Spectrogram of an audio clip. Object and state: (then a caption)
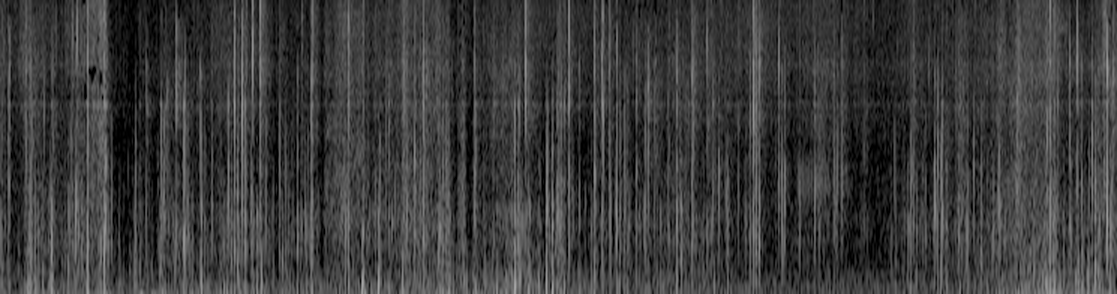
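Plastic shower cap being crinkled. A printed plastic shower cap, soft and empty, is scrunched and crinkled with both hands right next to the microphones. Dense, continuous crackling and crinkling runs throughout, with bursts of bright, sharp crackle over a low rumbling handling noise.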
